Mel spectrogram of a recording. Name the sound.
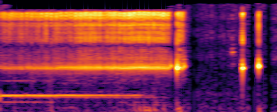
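telephone being dialed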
